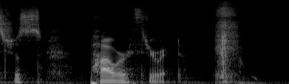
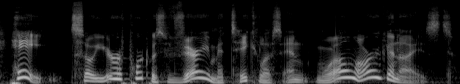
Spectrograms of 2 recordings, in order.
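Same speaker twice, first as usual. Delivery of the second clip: high, lifted, louder tune of praise; impressed; 8 semitones higher, 5 dB louder than usual. Shown as a demonstration. Manager praising a team member's report, impressed and high. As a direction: sound genuinely impressed by the report. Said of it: "Like you're impressed".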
